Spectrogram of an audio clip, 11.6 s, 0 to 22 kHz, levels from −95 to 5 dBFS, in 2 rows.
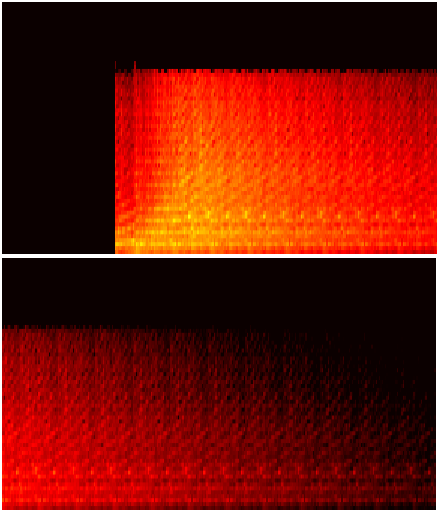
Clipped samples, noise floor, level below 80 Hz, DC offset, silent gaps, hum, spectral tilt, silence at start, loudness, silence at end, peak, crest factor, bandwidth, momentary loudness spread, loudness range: under 0.1%; -77 dBFS; -66 dBFS; under 0.1%; none; none; 1 dB/octave; 1.5 s; -27 LUFS; 4.55 s; -12 dBFS; 22 dB; 16 kHz; 25 LU; 21 LU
